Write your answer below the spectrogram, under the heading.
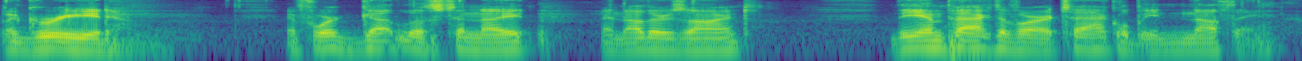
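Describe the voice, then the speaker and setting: A man puts on a character voice that is raspy and very deep, with monotone, flat intonation at a moderate pace. He leaves long, frequent pauses against a quiet background. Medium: audio drama. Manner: curt, domineering.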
